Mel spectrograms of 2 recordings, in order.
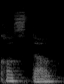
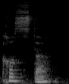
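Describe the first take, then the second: First: The word ends with an 'oh' vowel. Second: The word ends with an 'ah' vowel. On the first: The speaker calls it wrong. "not Costo" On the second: The speaker calls it right.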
